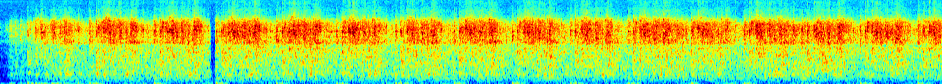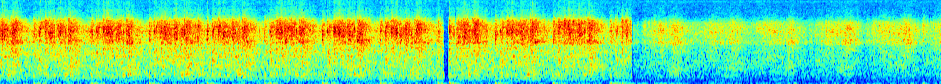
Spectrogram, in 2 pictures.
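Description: A machine clattering steadily in a fast, even rhythm, with a few sharp clicks; it drops in level near the end.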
